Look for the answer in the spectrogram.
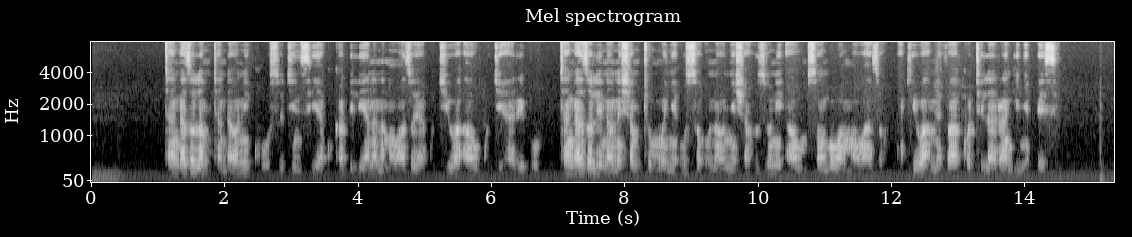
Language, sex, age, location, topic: Swahili, male, 25-35, Nairobi, health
